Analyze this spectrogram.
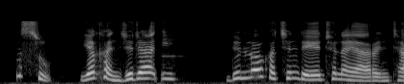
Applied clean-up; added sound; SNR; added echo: neural diffusion model UNIVERSE++.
